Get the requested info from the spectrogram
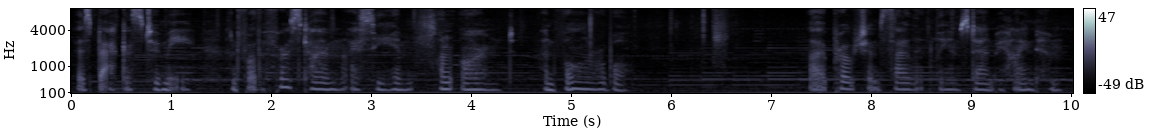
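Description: A woman playing a conflicted, obedient android girlfriend in an audio drama, narrating intimately in a hushed voice that often slips to a whisper. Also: fairly low pitch, little pitch movement, a little slow, close to an everyday voice. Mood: hushed, tense. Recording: music behind the voice.

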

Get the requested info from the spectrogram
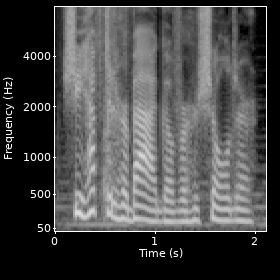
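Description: A woman narrating scripted suspense fiction in a measured, dramatic storytelling manner. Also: sits low, expressive, a bit bright, faint music behind.

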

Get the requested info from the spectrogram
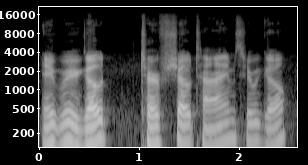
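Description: A man's voice: medium pitch, steady tone, measured pace, no room sound. A man co-hosting a podcast with casual, crude sports banter. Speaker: podcast co-host.

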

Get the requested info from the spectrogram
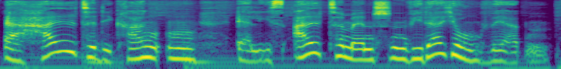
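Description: A woman's voice: on the high side, expressive, measured pace, faint music behind. A woman, co-hosting a podcast and telling history in a conversational storytelling style. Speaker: podcast co-host.

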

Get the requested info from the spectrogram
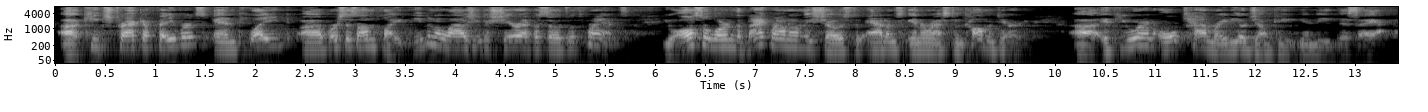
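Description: A man hosting a podcast, speaking informally in a halting, hesitant way as he reads and answers listener feedback. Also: on the high side, expressive, darkish tone, rough recording. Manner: halting, hesitant, breaks up phrases. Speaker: podcast host.

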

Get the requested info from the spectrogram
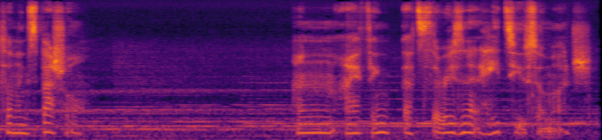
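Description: A woman's voice: medium pitch, little pitch movement, a little slow, creaky, over loud music. An actress playing a practical, guarded woman helping investigate the occult in an audio drama. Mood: uneasy, confiding.

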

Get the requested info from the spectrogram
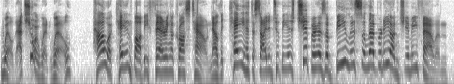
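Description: A man's voice: very high voice, wildly swooping pitch, normal speed, sharp tone, heavily acted. A man playing a gossipy, teasing narrator of an audio comedy, arch and playfully sarcastic in a theatrical way. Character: gossipy, teasing, catty storyteller of backstage Broadway.

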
